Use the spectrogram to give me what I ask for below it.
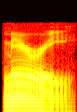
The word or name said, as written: merry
